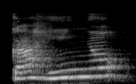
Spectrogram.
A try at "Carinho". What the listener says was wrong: Carinho. Carinho. Isso, um R só. Carinho.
